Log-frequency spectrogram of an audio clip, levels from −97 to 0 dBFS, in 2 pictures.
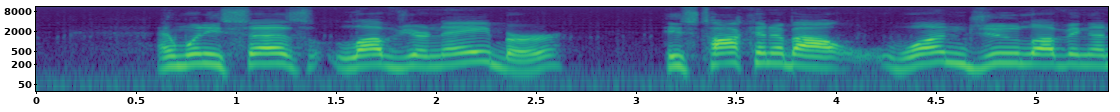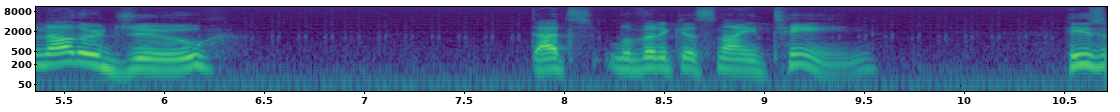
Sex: male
